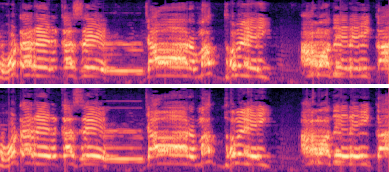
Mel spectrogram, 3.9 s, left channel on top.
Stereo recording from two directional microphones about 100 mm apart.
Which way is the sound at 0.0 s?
50° right (ahead or behind).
